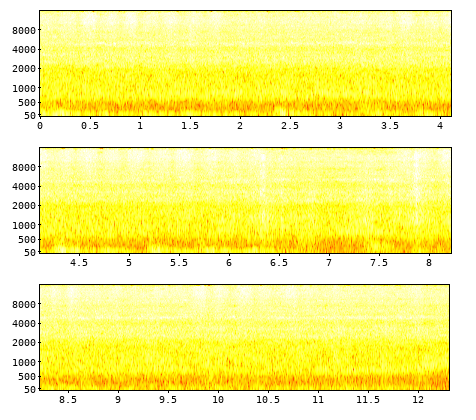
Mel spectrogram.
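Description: Primer sanded off car bodywork by hand with sandpaper: a continuous quiet scratchy hiss with a few soft stroke bumps, close and without voices.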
